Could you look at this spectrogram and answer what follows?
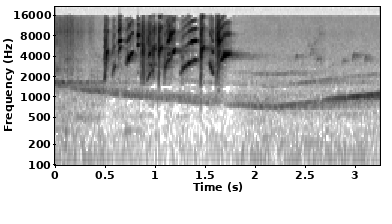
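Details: European goldfinch song: a quick run of tinkling, twittering notes and upward-sweeping chirps, with a steady, slowly wavering whistled tone running underneath and continuing after the bird stops.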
